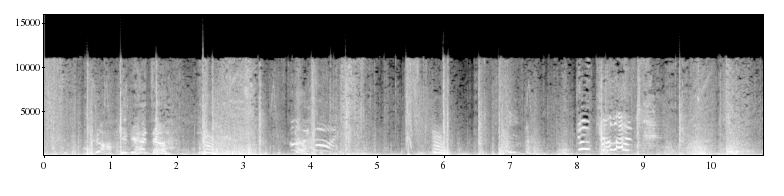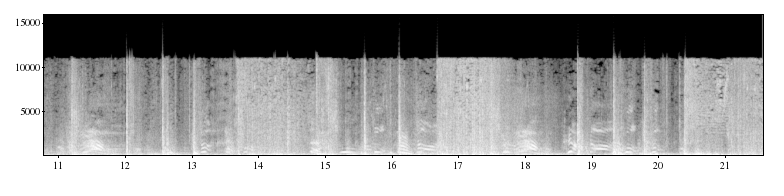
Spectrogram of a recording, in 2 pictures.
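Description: Punches and kicks land with sharp thuds in a fight.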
